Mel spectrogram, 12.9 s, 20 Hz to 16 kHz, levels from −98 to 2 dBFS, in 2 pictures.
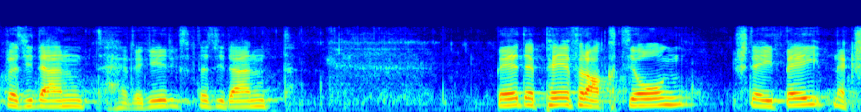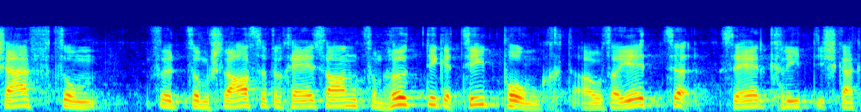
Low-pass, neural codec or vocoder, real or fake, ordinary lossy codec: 7.2 kHz; codec, 16 kHz, 4.8 kbps, FACodec; fake; none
